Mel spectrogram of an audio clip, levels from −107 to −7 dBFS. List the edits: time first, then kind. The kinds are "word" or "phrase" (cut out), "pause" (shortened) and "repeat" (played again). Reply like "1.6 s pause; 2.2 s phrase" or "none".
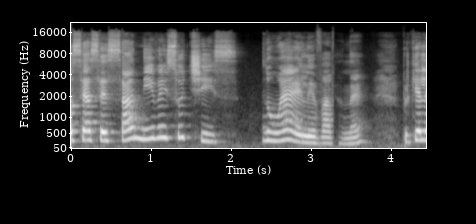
2.4 s word; 3.3 s word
